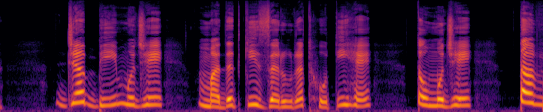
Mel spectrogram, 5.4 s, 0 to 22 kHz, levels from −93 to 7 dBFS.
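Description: No technical faults occur at any point in the speech, so there is nothing to describe in time order.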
